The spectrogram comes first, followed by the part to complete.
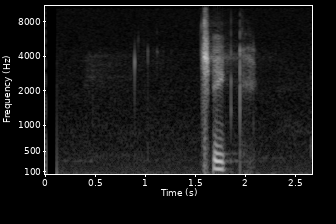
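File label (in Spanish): "pájaro", chuj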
